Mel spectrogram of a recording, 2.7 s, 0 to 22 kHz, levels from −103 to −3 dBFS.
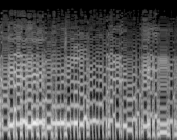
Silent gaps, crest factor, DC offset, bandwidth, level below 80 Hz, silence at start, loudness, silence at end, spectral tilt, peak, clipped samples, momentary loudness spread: none; 14 dB; under 0.1%; 11 kHz; -60 dBFS; 0 s; -20 LUFS; 0 s; -5.5 dB/octave; -6 dBFS; under 0.1%; 10 LU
